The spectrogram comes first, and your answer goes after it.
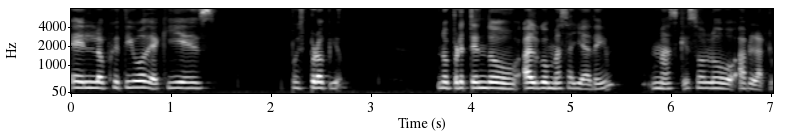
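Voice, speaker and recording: Her pace is fairly slow, with long, frequent pauses. The woman speaks at a medium pitch with monotone, flat intonation. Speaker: podcaster. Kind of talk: casual solo monologue.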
